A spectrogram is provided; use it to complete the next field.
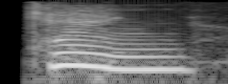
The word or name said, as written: cangue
